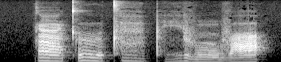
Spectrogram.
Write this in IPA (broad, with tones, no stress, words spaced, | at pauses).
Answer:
kæ̃˥˧ kʼɯː˥˧tʰæ̤˥˧pʰe̤˨˥ vũ˧˩va˨˥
